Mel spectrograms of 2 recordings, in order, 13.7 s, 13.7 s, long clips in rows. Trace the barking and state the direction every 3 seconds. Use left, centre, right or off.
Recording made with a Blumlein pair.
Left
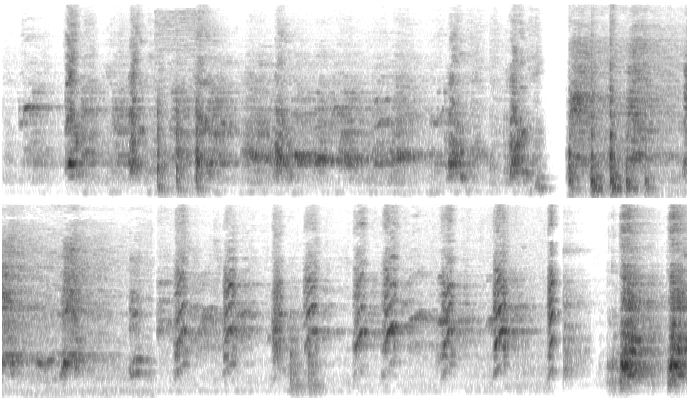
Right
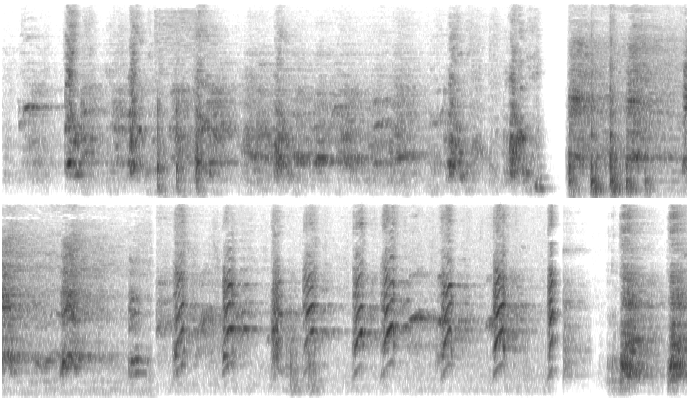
right, right, right, right, centre.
